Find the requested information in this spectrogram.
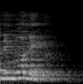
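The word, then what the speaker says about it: mnemonic: शुरू एन से होता है, लेकिन उसका जो उच्चारण होता है वो एन होता है, होता है निमोनिक।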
